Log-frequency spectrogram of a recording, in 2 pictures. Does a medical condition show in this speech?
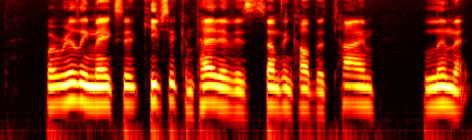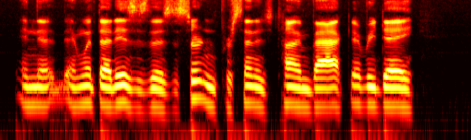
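Yes: young onset Parkinson's disease; young onset at age 40, shaky, Medtronic deep brain stimulation device, two 3-inch brain probes; deep brain stimulation surgery at Stanford 3 years ago, constant current, symptoms well managed.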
